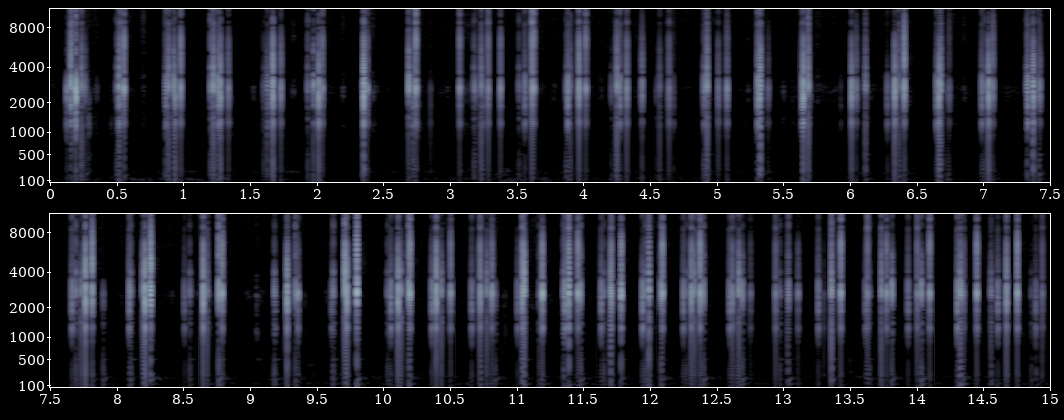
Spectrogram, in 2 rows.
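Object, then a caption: Metal microphone capsules on a handheld recorder. Long purple nails on both hands tap and scratch the small metal X/Y microphone capsules on top of a plastic Tascam DR-05 recorder, the same mic doing the recording. The result is a steady, irregular stream of sharp, bright clicks with almost no ring or low end, with faint scratchy rustling between the taps.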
